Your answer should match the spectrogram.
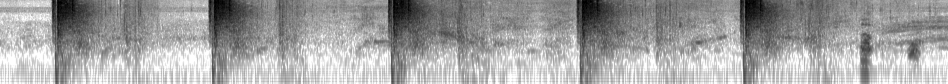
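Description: Five loud shotgun blasts from the video game Project Zomboid, spaced about two seconds apart in a steady rhythm, each with a sharp attack and short decay, followed by a few small clicks at the end.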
